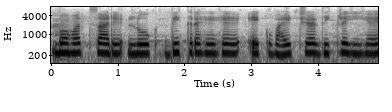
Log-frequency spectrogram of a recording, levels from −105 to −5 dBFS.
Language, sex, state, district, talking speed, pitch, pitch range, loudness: Hindi, female, Chhattisgarh, Sukma, 145 wpm, 240 Hz, 230-250 Hz, -14 LUFS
